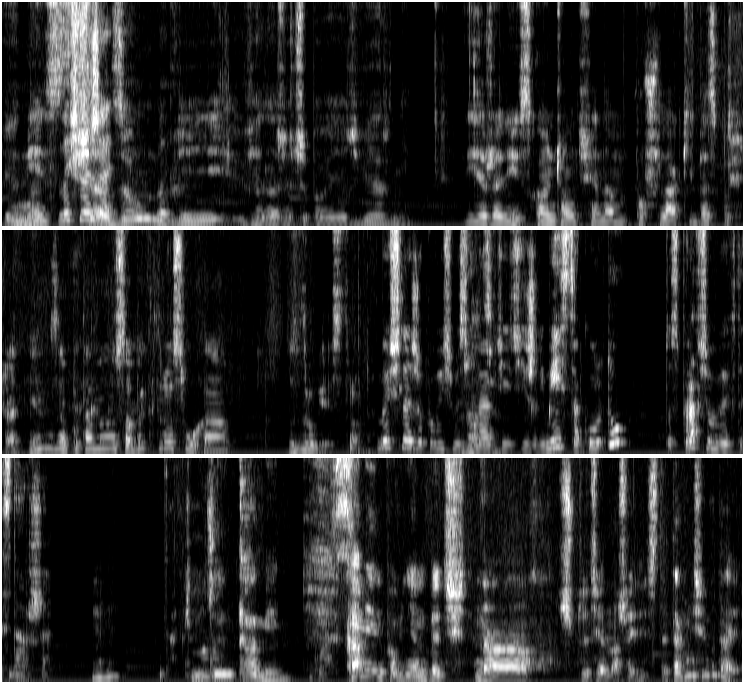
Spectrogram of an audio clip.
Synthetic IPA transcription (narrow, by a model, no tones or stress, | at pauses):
ɛmʲesmɘɕlɛʐɛɛd̪zɔ̃ɡlʲivʲjɛlɛʐɛt͡ʂɘpɔvʲjed͡ʑed͡ʑvʲjɛɾɲi | jɛʐɛlʲiskɔɲt͡ʂɔ̃ñɕɛnampɔʂlakʲibɛspɔɕɾɛd̪ɲɛzapɘt̪amɘɔsɔbɘkt̪uɾɛswuxa | zd̪ɾuɡʲḛjst̪ɾɔ̰nɘmɘɕlɛʐɛpɔvʲiɲːiɕmɘspɾavd͡ʑit͡ɕjɛʐɛlʲimʲejst̪sakult̪u | t̪ɔspɾaft͡ɕɛmɔvʲjɛft̪ɛst̪aɾʂɛ | m̩ɦm̩ | t̪ḁkit̪ɛkamʲeɲ | ɛkamʲjeɲpɔvʲiɲɛnbɘt͡ɕna | ʂt͡ʂɘt͡ɕɛna̰ʂɛ̰jlʲḭst̪ɘt̪akmʲiɕɛvɘd̪ajɛ̰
